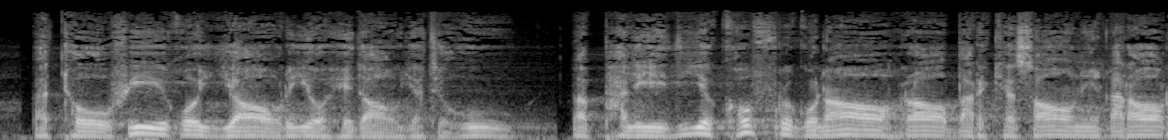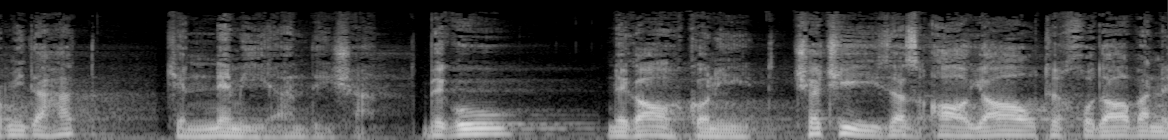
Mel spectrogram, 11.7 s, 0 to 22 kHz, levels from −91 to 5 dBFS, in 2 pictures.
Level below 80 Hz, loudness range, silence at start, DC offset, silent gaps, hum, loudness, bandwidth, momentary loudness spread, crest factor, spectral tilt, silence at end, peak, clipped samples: -36 dBFS; 3 LU; 0.15 s; under 0.1%; none; none; -20 LUFS; 16.5 kHz; 10 LU; 16 dB; -5 dB/octave; 0 s; -4 dBFS; under 0.1%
